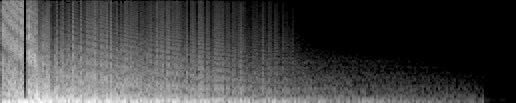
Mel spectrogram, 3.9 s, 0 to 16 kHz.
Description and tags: large explosion 2
Made with Audacity with a 8 bit explosion sound as base.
